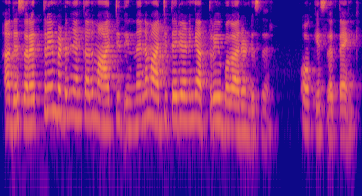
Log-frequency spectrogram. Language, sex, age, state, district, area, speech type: Malayalam, female, 18-30, Kerala, Palakkad, rural, spontaneous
